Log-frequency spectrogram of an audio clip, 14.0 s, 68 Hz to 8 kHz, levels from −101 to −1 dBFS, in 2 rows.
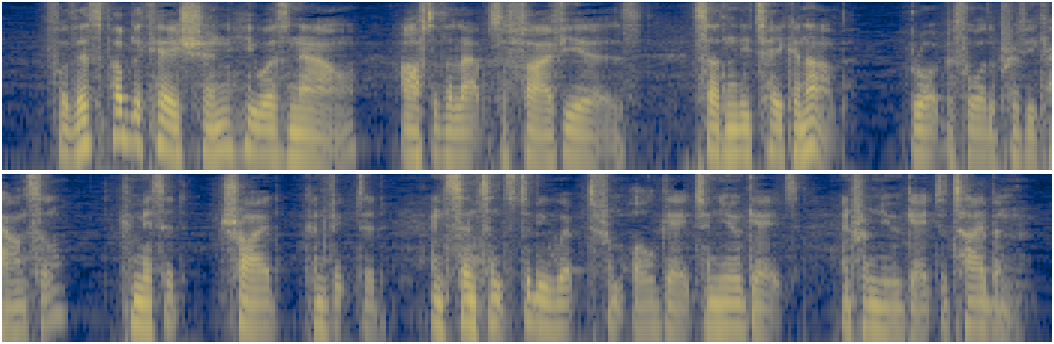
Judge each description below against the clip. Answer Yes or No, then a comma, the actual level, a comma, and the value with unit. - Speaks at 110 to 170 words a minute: Yes, average, 160 wpm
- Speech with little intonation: Yes, narrow, 2.2 semitones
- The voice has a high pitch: No, low, 105 Hz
